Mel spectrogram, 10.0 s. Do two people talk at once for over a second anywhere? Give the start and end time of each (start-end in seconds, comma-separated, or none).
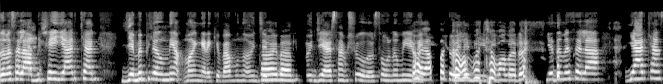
6.2-7.7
